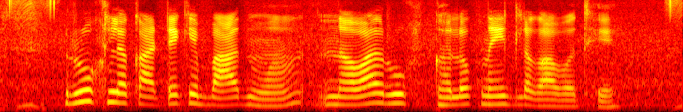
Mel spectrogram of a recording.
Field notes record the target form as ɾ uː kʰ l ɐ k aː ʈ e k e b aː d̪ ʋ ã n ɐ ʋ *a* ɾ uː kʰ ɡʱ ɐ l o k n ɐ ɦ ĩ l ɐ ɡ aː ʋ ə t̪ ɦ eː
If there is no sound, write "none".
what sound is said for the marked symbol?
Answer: a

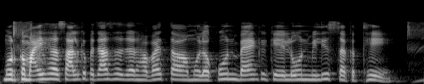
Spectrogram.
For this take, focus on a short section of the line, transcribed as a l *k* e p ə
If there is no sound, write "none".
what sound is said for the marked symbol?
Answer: k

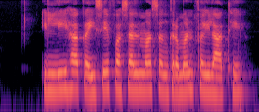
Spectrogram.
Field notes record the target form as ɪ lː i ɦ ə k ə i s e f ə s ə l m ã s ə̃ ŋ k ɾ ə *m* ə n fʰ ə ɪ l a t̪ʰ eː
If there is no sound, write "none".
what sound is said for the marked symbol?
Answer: m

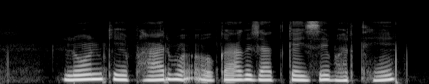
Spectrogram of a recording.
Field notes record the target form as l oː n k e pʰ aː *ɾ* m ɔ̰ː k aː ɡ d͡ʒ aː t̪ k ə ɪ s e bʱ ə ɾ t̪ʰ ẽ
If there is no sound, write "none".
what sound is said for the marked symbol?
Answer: ɾ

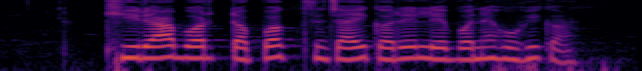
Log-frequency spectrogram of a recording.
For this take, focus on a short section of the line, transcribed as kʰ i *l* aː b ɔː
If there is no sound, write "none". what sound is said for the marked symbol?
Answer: ɾ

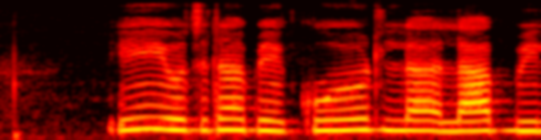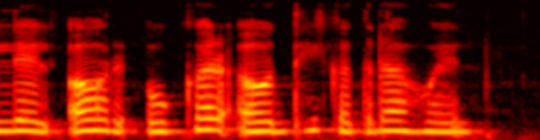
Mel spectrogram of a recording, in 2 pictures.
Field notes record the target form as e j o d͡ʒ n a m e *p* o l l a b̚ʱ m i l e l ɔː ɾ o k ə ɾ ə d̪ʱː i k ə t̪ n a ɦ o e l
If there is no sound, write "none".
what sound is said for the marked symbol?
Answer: k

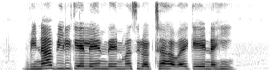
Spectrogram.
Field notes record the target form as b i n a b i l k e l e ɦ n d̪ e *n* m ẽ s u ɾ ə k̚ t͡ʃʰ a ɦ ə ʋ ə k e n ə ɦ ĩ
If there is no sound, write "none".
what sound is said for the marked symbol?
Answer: n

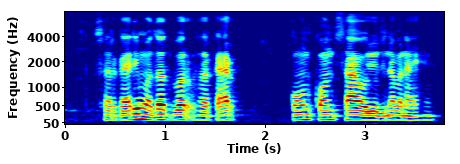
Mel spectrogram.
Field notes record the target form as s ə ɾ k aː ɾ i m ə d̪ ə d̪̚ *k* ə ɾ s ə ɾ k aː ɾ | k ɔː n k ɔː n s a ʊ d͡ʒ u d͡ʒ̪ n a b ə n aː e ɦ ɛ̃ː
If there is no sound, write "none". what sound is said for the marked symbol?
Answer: p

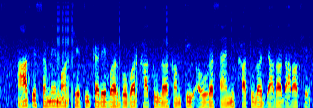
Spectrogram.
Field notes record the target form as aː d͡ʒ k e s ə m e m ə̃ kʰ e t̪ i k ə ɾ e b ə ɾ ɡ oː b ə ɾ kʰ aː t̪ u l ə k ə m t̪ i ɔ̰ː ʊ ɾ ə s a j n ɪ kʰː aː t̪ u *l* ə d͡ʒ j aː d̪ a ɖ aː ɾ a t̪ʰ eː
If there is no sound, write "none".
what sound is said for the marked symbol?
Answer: l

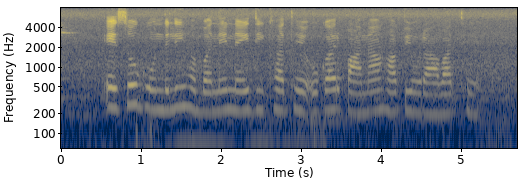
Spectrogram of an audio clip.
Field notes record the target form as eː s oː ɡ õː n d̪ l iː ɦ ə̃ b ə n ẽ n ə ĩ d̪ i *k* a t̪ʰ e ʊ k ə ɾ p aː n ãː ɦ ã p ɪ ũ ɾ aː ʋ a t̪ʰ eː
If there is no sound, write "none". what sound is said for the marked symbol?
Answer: kʰ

